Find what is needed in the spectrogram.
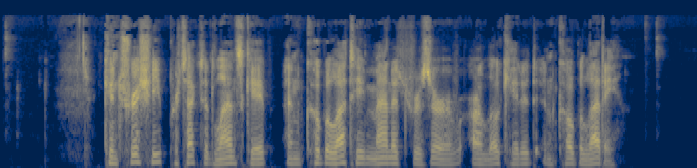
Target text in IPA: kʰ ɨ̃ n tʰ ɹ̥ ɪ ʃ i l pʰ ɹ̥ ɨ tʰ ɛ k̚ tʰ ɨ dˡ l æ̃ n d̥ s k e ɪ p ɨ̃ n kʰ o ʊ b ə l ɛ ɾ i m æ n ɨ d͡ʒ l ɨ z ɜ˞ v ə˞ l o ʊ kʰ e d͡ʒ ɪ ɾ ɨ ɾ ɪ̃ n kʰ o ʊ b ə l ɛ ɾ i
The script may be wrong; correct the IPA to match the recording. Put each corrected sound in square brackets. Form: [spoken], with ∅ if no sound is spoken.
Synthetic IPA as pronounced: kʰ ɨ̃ n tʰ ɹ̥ ɪ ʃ i [∅] pʰ ɹ̥ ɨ tʰ ɛ k̚ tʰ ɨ dˡ l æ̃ n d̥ s k e ɪ p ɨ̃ n kʰ o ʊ b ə l ɛ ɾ i m æ n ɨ d͡ʒ [ɹ] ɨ z ɜ˞ v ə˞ l o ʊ kʰ e [∅] ɪ ɾ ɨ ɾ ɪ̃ n kʰ o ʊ b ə l ɛ ɾ i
